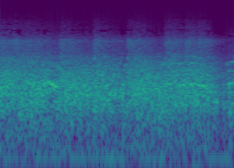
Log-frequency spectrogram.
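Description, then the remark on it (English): A loud, dense barrage of gunfire as crooks ambush an Army payroll wagon and soldiers shoot back, the shots blurring into a continuous crackling roar that barely lets up across the whole stretch, with no clear voices. “The other three, afforded protection by the wagon, shot five of the crooks before they fell”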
